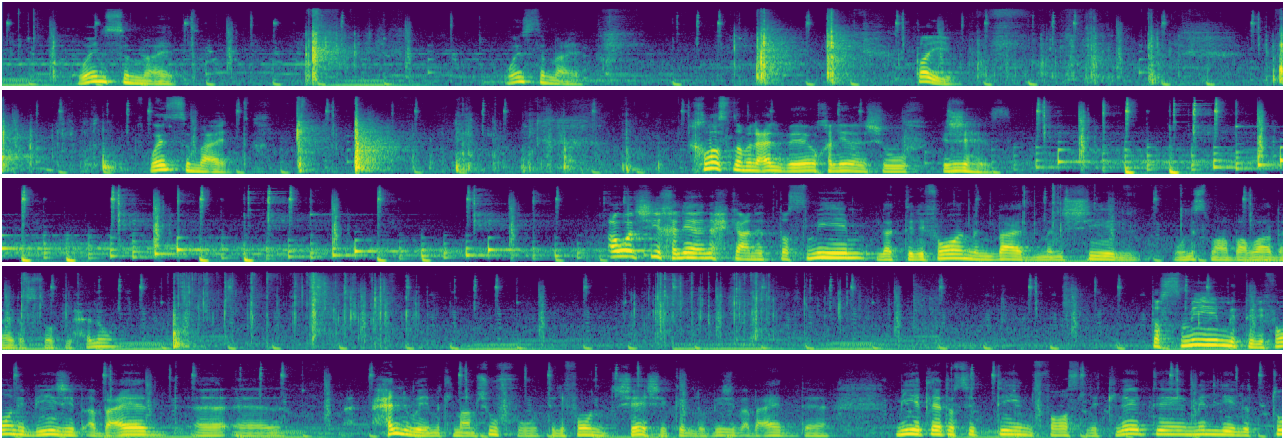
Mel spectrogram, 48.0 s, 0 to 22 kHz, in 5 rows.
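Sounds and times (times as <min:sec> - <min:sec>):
background music with steady beat: 0:00.0 - 0:48.0
cardboard box knocks and taps: 0:09.6 - 0:10.5, 0:11.8 - 0:14.6, 0:30.1 - 0:30.3
plastic film being peeled: 0:30.1 - 0:32.1, 0:33.5 - 0:35.8.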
